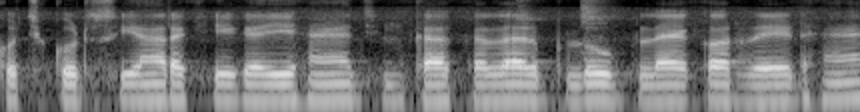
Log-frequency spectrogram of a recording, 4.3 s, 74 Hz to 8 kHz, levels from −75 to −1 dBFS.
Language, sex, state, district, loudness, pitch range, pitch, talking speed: Hindi, male, Jharkhand, Deoghar, -19 LUFS, 120-125 Hz, 120 Hz, 165 wpm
